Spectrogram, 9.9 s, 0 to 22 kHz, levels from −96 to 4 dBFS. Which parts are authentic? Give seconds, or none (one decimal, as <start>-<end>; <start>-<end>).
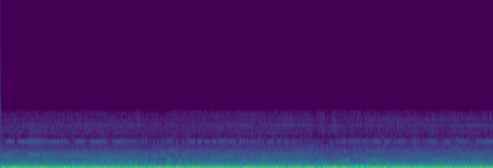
0.0-2.7; 3.7-6.2; 7.3-9.9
